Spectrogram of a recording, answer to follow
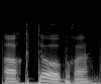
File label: "Oct", French; October; FrenchTutor; Months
